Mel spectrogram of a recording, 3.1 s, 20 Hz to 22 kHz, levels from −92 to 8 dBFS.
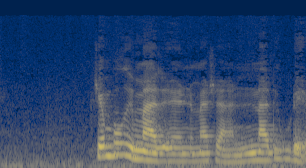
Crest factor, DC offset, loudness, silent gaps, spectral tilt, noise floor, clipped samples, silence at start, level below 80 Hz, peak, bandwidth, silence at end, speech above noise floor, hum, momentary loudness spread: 16 dB; under 0.1%; -22 LUFS; none; -8 dB/octave; -45 dBFS; under 0.1%; 0 s; -44 dBFS; -6 dBFS; 15 kHz; 0 s; 24 dB; none; 9 LU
